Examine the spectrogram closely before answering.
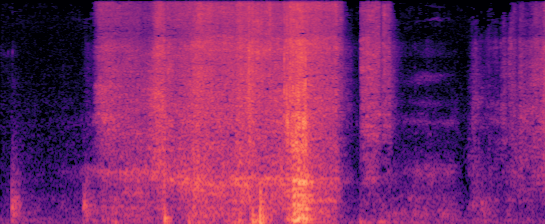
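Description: Cardboard packaging scraping and rubbing as the monitor box's cardboard insert is handled and pulled: a long rough scrape from about a second in, loudest near three seconds, then fainter rustles near the end.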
